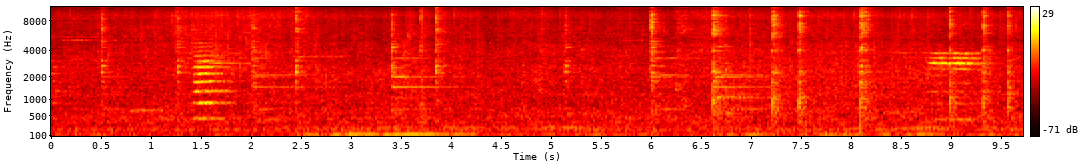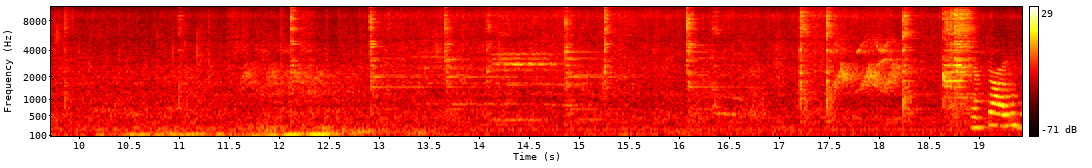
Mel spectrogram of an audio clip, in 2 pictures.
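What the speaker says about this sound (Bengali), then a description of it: "পেঁয়াজটাকে ভালো করে নাড়াচাড়া করে নেবো।" Onions stirred and fried in a pan, with a constant low sizzle under frequent sharp clinks and scrapes of a spatula against the metal, rhythmic and close, with no talking.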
